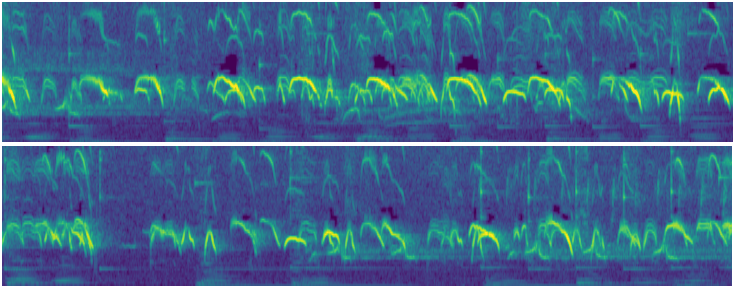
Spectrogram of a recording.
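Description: A group of quail chicks peeping: many rapid high chirps overlapping almost without pause, with a brief lull about four seconds in. Background music plays underneath.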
